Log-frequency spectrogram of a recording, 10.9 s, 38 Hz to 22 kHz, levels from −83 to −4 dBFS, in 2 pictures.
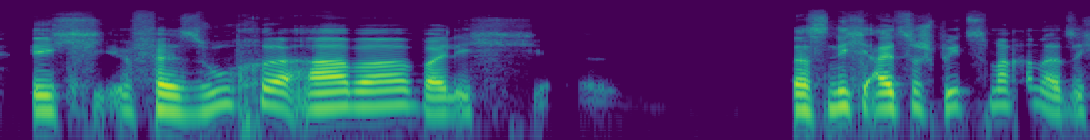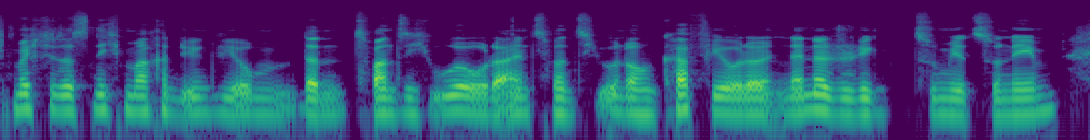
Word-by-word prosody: Ich 145 -1 -1
versuche 160 +5 +3
aber, 175 +3 +6
weil 130 -2 +4
ich 135 - -12
äh, - - -23 1.2
das 155 -1 +4
nicht 175 -1 +2
all 160 0 +8
zu 165 - -4
spät 170 +2 -4
zu 185 - -11
machen. 185 +1 -4
Also, 135 -1 -2
ich 145 - -12
möchte 155 -1 -4
das 145 +1 -5
nicht 150 0 -8
machen, 140 -1 -5
irgendwie, 135 -1 -8
um 65 -1 -9
dann 65 0 -2
20:00 130 +3 -2
oder - - +1
21:00 130 -1 -7
noch 130 - -1
'n 125 - -10
Kaffee 150 -2 0
oder 65 - +1
'n - - -15
Energydrink 130 -4 -2
zu - - -12
mir 120 -1 -4
zu 115 - -8
nehmen, 125 +5 -5
145 Hz, 195 wpm, -25 LUFS, 130-165 Hz, 1.2 s, all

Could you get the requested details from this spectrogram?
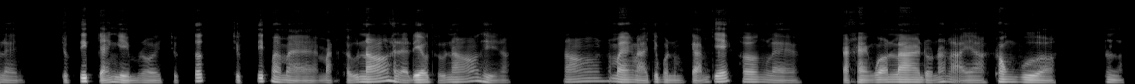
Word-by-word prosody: là, 95 -3 -6 0.4
trực 95 -1 -9
tiếp 150 -1 +9
trải 95 +2 +2
nghiệm 100 -5 +2
rồi 95 -2 -5
trực - - -14
tức 155 0 +2 0.2
trực - - -6
tiếp 145 - +3
mà 120 - +2
mà 90 -4 -3
mặc 95 0 -7
thử 95 - -4
nó 125 +6 +4
hay 155 -7 +1
là 100 - 0
đeo 105 +2 +6
thử 100 -2 -8
nó 120 +9 -2
thì 105 -7 -2
nó 95 0 -13 0.9
nó 150 0 -10
mang 110 -5 +3
lại 95 -3 -1
cho 110 +3 -4
mình 100 -3 -5
cảm 95 +4 -1
giác 130 +4 +4
hơn 115 -2 -1
là 95 -2 -6 0.4
đặt - - -1
hàng 100 -1 0
qua 110 - +5
online 110 0 +4
rồi 100 -2 -3
nó 115 +5 -4
lại, 100 -6 -3
à, 95 0 -5
không 120 -1 +1
vừa. 100 -4 +2 0.5
Ừm. 105 -4 -5
105 Hz, 220 wpm, -26 LUFS, 95-115 Hz, 0.9 s, tiếp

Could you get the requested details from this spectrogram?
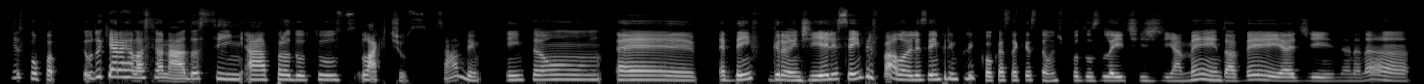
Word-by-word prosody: Desculpa, 165 +12 -4 0.2
tudo 410 -7 -1
que 365 - +1
era 345 0 +7
relacionado, 155 - +2
assim, 260 -3 -2
a 220 0 +4
produtos 215 -1 -1 0.2
lácteos, - - -2
sabe. 195 - -5 0.3
Então, 220 +1 -2 0.2
eh, 210 -3 +3 0.2
é 205 - +1
bem 215 +8 +3
grande 195 -2 +2
e 205 - +5
ele 225 +3 +6
sempre 255 +8 +3
falou 225 -6 +2
ele 210 0 +2
sempre 230 +5 0
implicou 250 -7 -2
com 195 - -2
essa 190 0 -3
questão, 195 -3 -5
tipo, 190 +1 -8
dos 180 -1 -7
leites 175 -1 -1
de 170 0 -10
amêndoa, 195 +2 -1
aveia, 180 -1 +1
de 165 -1 -6
nã-nã-nã, 165 +1 -5
205 Hz, 140 wpm, -25 LUFS, 175-225 Hz, 0.3 s, era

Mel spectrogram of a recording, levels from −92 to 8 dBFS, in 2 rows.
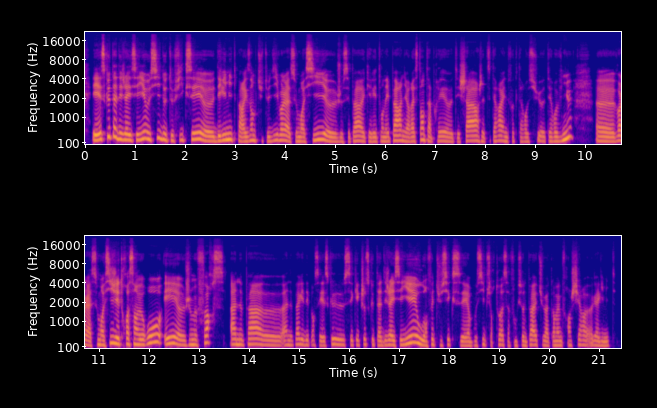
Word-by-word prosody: et 190 - +9
est 215 - +8
ce 220 - +4
que - - +5
tu 320 - +3
as - - +7
déjà 210 -3 +5
essayé 200 +5 +3
aussi, 230 +3 +2
de 215 -2 +4
te 180 0 -4
fixer, 205 +6 +2
heu, 165 -4 +2
des 170 +2 +3
limites? 210 +3 +4
Par 160 -3 -1
exemple 175 +4 -1
tu 180 -3 -14
te 155 - -7
dis, 180 +6 -4
voilà 185 -4 +1
ce 140 - -7
mois-ci, 190 +8 +2
heu, 155 -5 0
je 145 0 -8
sais 145 +2 -7
pas 165 -1 -1
quelle 150 -1 -6
est 145 -1 -4
ton 155 -1 -5
épargne, 170 +3 0
heu, 150 - -2
restante 165 +6 -2
après, 160 +1 -4
heu, 145 -2 -4
tes 140 - -10
charges 170 +2 0
et 145 - -6
cetera. 175 +2 -6
Une 155 -2 -5
fois 150 +2 -14
que - - -32
tu 145 - -13
as - - -11
reçu, 145 +2 -8
heu, 160 -1 -5
tes 155 - -6
revenus, 170 - +4 0.5
heu, 155 -2 +1
voilà. 170 -2 +2
Ce 175 - -8
mois 165 -2 +1
ci 235 +9 +2
j'ai 210 -2 +8
300€ 200 +7 +3
et 215 +2 +4
heu, 170 -3 0
je 160 +3 -4
me 175 -1 0
force 245 +8 -2
à 185 0 0
ne 180 -1 0
pas, 190 +2 +1
heu, 160 -2 -3
à 160 - -5
ne 160 -1 -6
pas 185 +3 -4
les 180 - -1
dépenser. 165 -2 -8
Est-ce 145 0 -4
que 185 -2 0
c'est 165 0 -5
quelque 165 0 -6
chose 180 -1 -5
que 175 - -7
tu 165 - -8
as 150 - -1
déjà 165 +3 0
essayé, 195 +10 +3
ou 195 -7 +4
en 150 - -2
fait, 180 +6 -5
tu 155 0 -12
sais 175 +4 -3
que - - -6
c'est 145 -1 -3
impossible 145 +5 -6
sur - - -12
toi, 175 -1 -5
ça 145 -3 -11
fonctionne 150 +1 -7
pas 170 +1 -1
et - - -5
tu 160 - -15
vas 145 -2 -5
quand 155 - -8
même 155 0 -4
franchir, 160 +5 -7
heu, 160 - -6
la 155 -2 -4
limite? 140 0 -7
170 Hz, 285 wpm, -22 LUFS, 155-190 Hz, 0.5 s, et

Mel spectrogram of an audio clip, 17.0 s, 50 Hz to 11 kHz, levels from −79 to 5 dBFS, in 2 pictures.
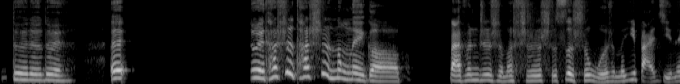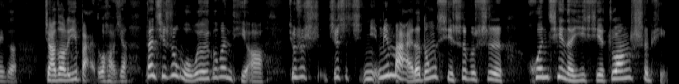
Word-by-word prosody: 对 245 -2 +2
对 225 -1 -1
对， 210 -3 -2 0.5
哎。 300 +1 +5 1.5
对， 310 -1 +6
他 310 +6 +2
是 485 +6 +3
他 350 +1 +2
是 380 +5 -1
弄 295 -3 -1
那 240 -3 +1
个 180 -3 0 0.6
百 - - +4
分 220 +2 -6
之 215 0 -5
什 190 -2 -8
么， 190 +2 -6
10、 195 +1 -6
14、 200 +4 -1
15， 200 -7 -4
什 175 +2 -9
么 185 +2 -6
100 235 -1 -5
几 170 -3 -11
那 185 +3 -8
个 180 - -7 0.3
加 210 - +6
到 225 +1 +7
了 215 - +1
100 265 +4 -2
多 185 - 0
好 185 -3 -6
像， 180 +2 -6 0.2
但 385 +1 +5
其 370 0 -1
实 405 +4 -1
我 360 - +1
我 230 +5 0
有 275 - +4
一 - - -1
个 325 +3 -7
问 345 -2 -2
题 200 -8 -8
啊， 175 -2 -3 0.3
就 335 - -3
是 350 +1 -4 0.3
就 335 - -3
是， 320 - -7 0.2
你 270 - -2
你 345 +4 +4
买 420 +3 +5
的 215 - +7
东 285 +8 -1
西 285 -6 -2
是 235 +7 -2
不 255 -3 -3
是 230 -3 0 0.2
婚 335 +1 +2
庆 335 0 +1
的 220 -5 +5
一 205 +2 -3
些 215 +1 -1
装 285 +8 +5
饰 295 - -4
品？ - - -14
230 Hz, 210 characters per minute, -27 LUFS, 195-310 Hz, 1.5 s, 到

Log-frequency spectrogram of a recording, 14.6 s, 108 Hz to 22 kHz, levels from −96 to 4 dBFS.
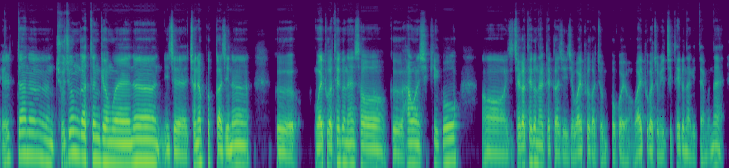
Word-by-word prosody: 일단은 160 -5 -1
주중 170 +10 0
같은 150 -2 +3
경우에는 125 +1 +4
이제 90 -4 0
저녁밥까지는 110 -2 +1 0.5
그 90 -3 0 0.4
와이프가 110 +2 +3
퇴근해서 115 -6 +1
그 90 -2 -2
하원 120 +4 +1
시키고 135 +7 -1 0.4
어 85 -2 -3
이제 85 -1 -13
제가 105 +2 +1
퇴근할 120 -4 -1
때까지 85 -2 -4
이제 80 +1 -7
와이프가 95 +3 -2
좀 75 +1 -10
보고요. - - -5
와이프가 - - -1
좀 85 - -8
일찍 85 +4 -9
퇴근하기 95 -6 -4
때문에. 85 +6 -7
115 Hz, 285 characters per minute, -21 LUFS, 90-130 Hz, 0.5 s, 경우에는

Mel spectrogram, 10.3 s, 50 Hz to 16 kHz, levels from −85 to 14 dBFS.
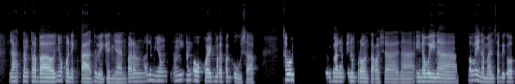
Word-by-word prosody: lahat 145 +2 -3
ng 150 -1 -1
trabaho 140 -2 +6
niyo 165 +2 -4
konektado, 130 -2 +1
eh, 125 - -1
ganyan, 115 -2 -4
parang 145 +2 -1
alam 175 +6 -5
mo 180 - -9
yung 165 0 -4
ang 170 +2 -7 0.2
ang 185 - -5
awkward 160 -4 +3
makipag-usap. 135 -8 -3 0.6
So 195 - +2 0.8
'yun - - -5
parang 145 -1 +1
kinumpronta 135 -5 0
ko 120 - -1
siya 115 -1 -4
na 115 -1 -5
in 140 +1 -1
a - - +6
way 140 -1 +5
na 125 -2 +1 0.3
okey 180 0 +2
naman 125 -2 -1
sabi 135 0 -4
ko, 135 -1 -1
135 Hz, 175 wpm, -23 LUFS, 125-150 Hz, 0.8 s, trabaho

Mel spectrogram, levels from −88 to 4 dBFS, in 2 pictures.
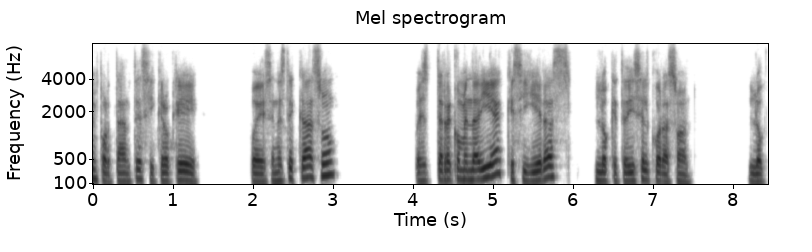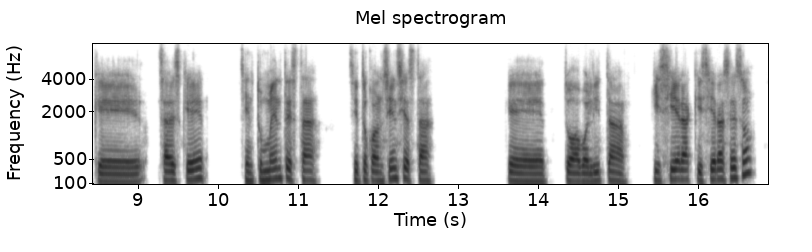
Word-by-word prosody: importantes 130 0 -2
y 120 - -4
creo 125 +1 -1
que, 130 -4 +1 0.6
pues, 120 -1 0
en 130 - -3
este 140 +5 -1
caso, 190 +6 +2 1.0
pues, 130 0 -4
te 145 - +1
recomendaría 150 - +3
que 190 -12 -4
siguieras 145 +8 0 0.3
lo 130 -2 0
que 130 - -5
te 125 - -3
dice 130 +3 0
el 145 - -1
corazón, 115 -4 -1 0.7
lo 120 -1 0
que 115 0 0 0.2
¿sabes 135 -2 +1
qué? 150 +3 +1 0.4
Si - - -3
en 130 - -1
tu 140 - -2
mente 160 +4 +2
está, 140 -2 -1 0.3
si - - -1
en - - -11
tu - - 0
conciencia 155 +5 +1
está, 135 -3 -1 0.9
que 120 -3 +1 0.2
tu 130 - +3
abuelita 125 0 +1 0.3
quisiera 150 +2 +2
que 140 -2 -3
hicieras 150 +5 +2
eso, 225 +9 +1
135 Hz, 140 wpm, -15 LUFS, 125-150 Hz, 1.0 s, recomendaría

